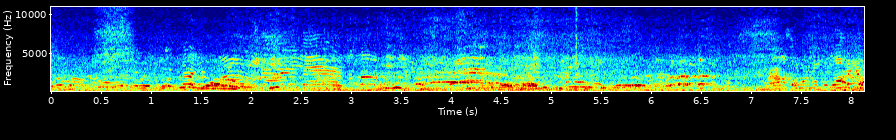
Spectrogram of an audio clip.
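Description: Waves slosh and splash nearby while several people chatter and talk over them, the voices often louder than the water.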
